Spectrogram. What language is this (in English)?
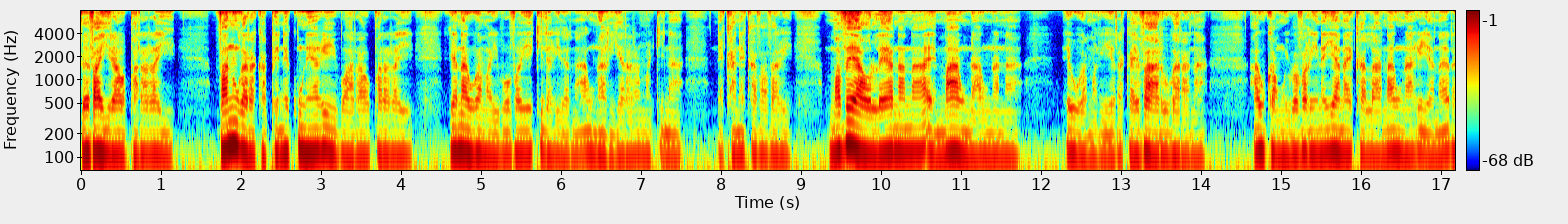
Hula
